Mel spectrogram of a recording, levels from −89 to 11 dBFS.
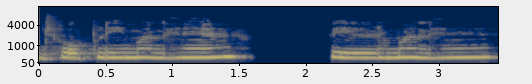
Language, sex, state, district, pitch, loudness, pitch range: Chhattisgarhi, female, Chhattisgarh, Jashpur, 265 Hz, -22 LUFS, 255-275 Hz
